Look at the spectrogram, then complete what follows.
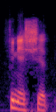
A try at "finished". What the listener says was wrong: and then add like a T. So finish.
